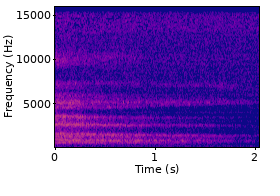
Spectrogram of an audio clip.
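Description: A slow exhale during a guided breathing exercise: one soft, breathy hiss that starts at moderate level and fades gradually over about two seconds, alone with no talk.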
